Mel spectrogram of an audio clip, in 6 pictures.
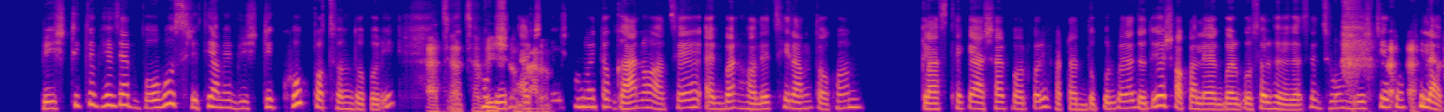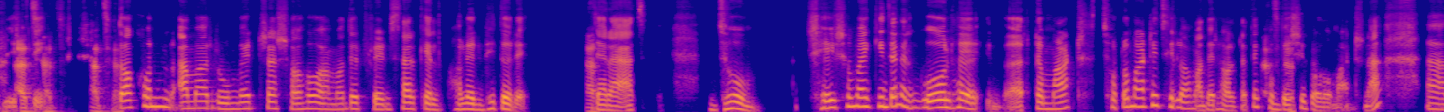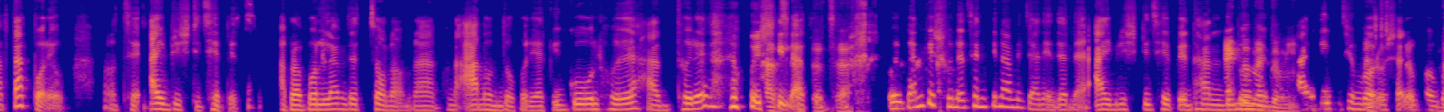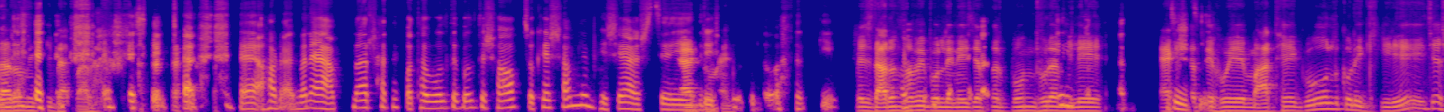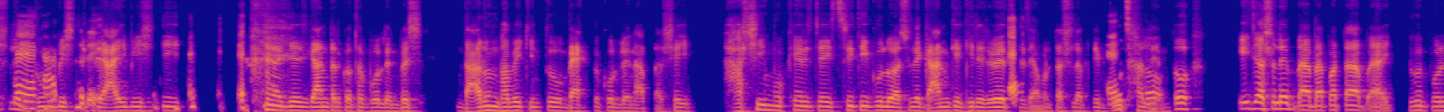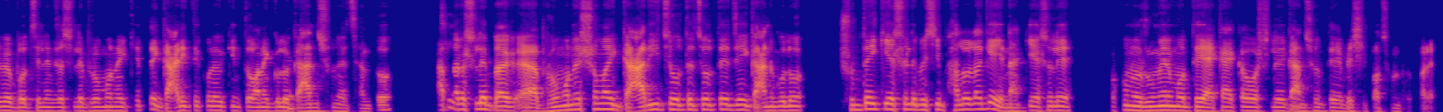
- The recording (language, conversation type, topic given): Bengali, podcast, মন খারাপ হলে কোন গানটা শুনলে আপনার মুখে হাসি ফুটে ওঠে?
- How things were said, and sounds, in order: chuckle; laughing while speaking: "আচ্ছা, আচ্ছা, আচ্ছা, আচ্ছা"; chuckle; laughing while speaking: "শিলা পরল"; chuckle; laughing while speaking: "সেইটা, হ্যাঁ হঠাৎ"; laughing while speaking: "দৃষ্টিগুলো আরকি"; unintelligible speech; laughing while speaking: "হ্যাঁ, হাত ধরে"; chuckle; "বেশ" said as "গেশ"; chuckle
